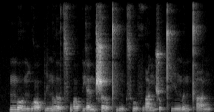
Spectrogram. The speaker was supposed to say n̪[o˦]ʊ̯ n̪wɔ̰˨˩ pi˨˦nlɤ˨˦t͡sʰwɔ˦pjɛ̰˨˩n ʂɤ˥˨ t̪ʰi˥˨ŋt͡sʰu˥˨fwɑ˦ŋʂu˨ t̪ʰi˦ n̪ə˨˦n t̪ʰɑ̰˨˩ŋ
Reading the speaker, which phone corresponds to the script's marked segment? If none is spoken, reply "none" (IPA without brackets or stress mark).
o˥˨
